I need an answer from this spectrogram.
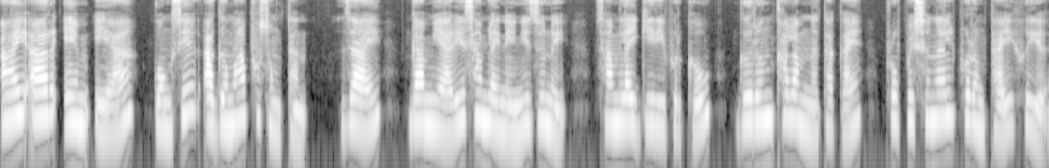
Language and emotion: Bodo, neutral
